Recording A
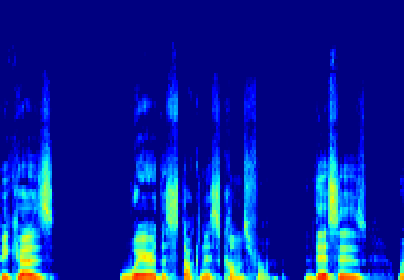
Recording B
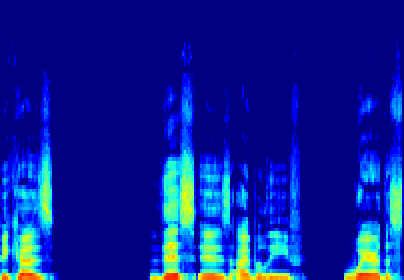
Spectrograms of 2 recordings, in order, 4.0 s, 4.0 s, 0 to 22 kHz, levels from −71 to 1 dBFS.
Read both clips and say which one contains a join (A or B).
A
